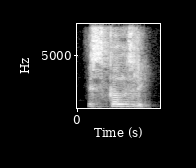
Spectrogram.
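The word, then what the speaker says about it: skulduggery: Okay, unambiguous के बाद स्कल्जरी, SKULD, फिर आपका U और GGERY। मैं वर्ड्स इसलिए बोल रहा हूं ताकि आप इसकी मीनिंग के साथ साथ इसके वर्डिंग को भी पकड़ें, कैसे प्रोनाउंस होता है।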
